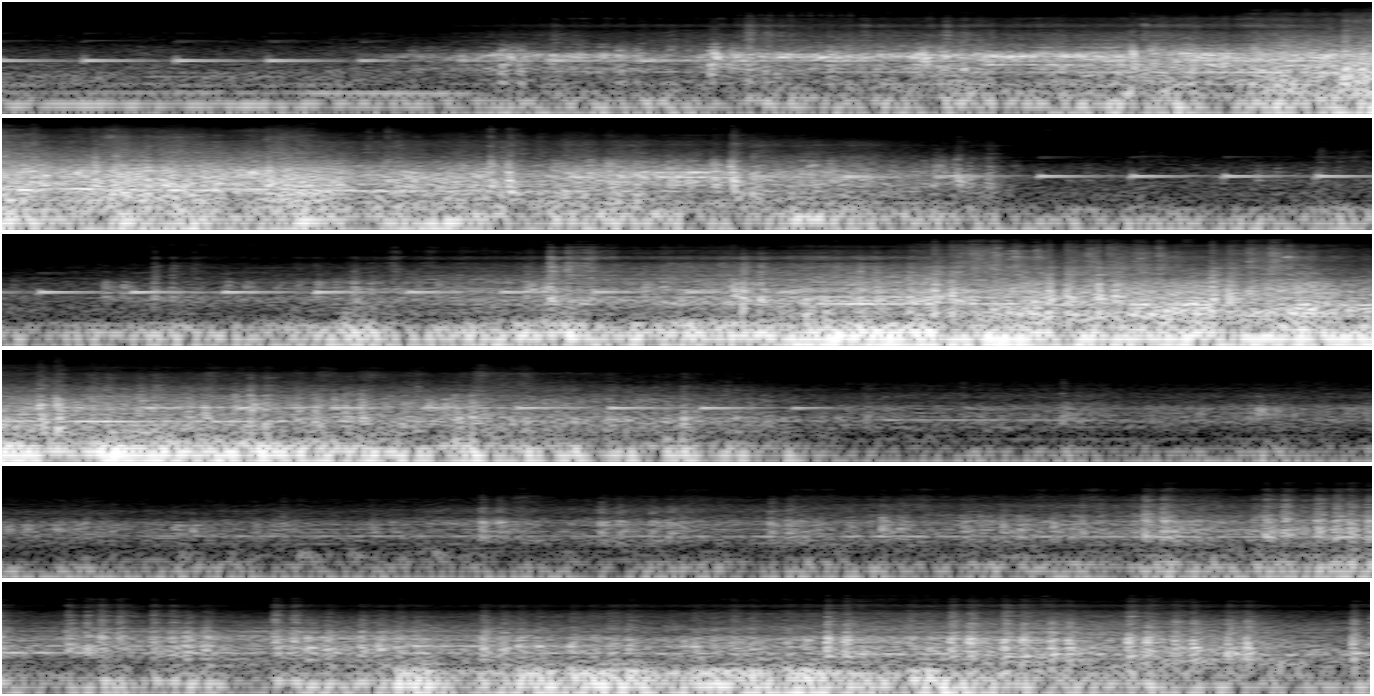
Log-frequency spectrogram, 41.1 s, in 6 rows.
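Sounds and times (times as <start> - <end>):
steady pulsing beep: 0.0 - 3.7, 12.0 - 18.1, 22.6 - 24.9
train wheels clattering over rails: 2.0 - 12.1, 13.4 - 41.0.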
